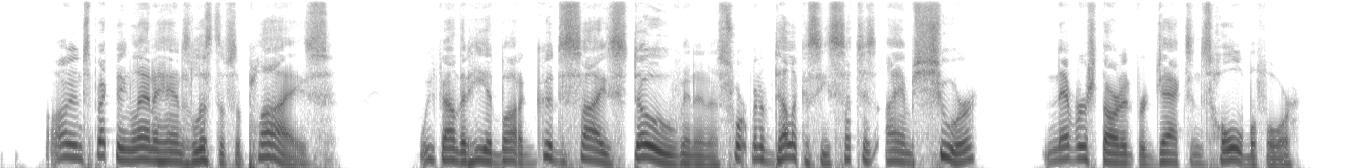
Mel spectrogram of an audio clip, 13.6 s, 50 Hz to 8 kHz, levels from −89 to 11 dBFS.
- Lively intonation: Yes, wide, 6.5 semitones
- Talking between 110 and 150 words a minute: Yes, average, 140 wpm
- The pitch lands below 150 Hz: Yes, low, 135 Hz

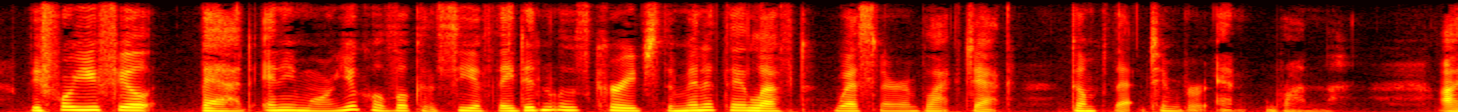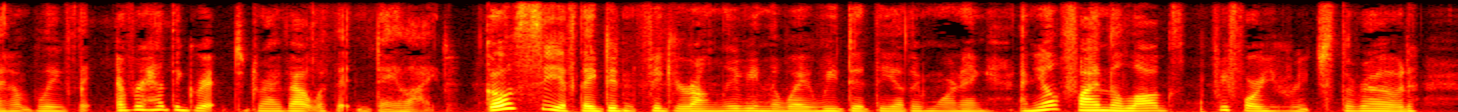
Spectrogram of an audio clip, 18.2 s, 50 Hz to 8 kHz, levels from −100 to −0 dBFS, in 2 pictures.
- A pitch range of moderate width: Yes, average, 4.3 semitones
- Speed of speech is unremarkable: No, fast, 225 wpm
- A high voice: No, medium, 170 Hz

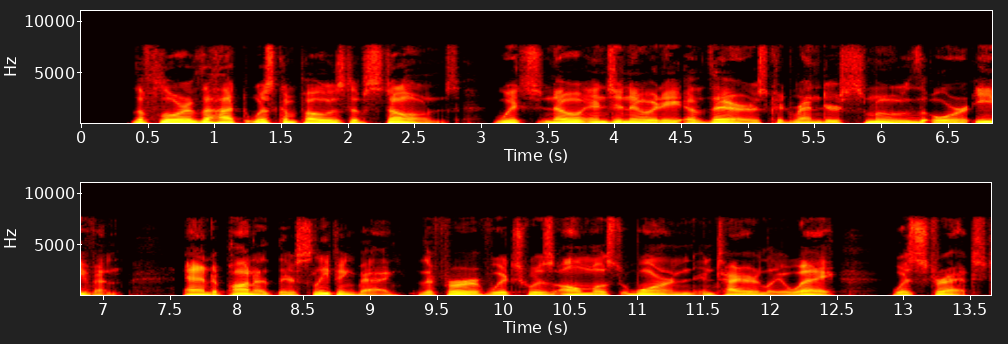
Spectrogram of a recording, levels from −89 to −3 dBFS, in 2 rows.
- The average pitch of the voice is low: Yes, low, 100 Hz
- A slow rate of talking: No, average, 160 wpm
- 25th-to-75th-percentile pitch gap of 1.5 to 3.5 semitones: No, average, 4.0 semitones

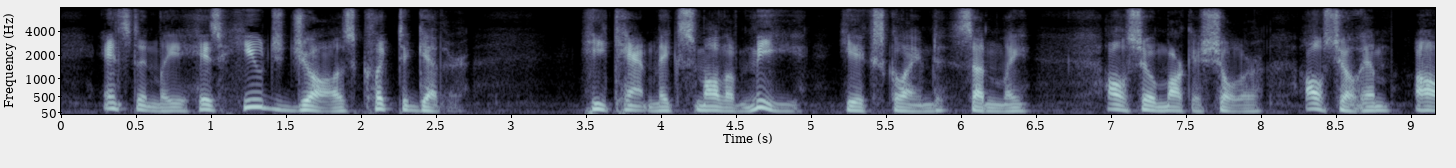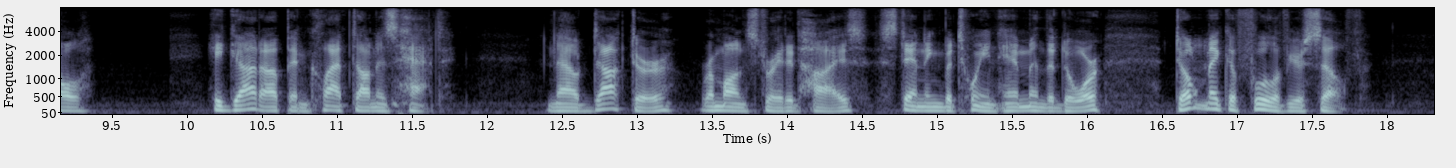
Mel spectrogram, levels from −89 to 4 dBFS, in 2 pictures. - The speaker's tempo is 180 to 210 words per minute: No, average, 160 wpm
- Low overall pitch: Yes, low, 105 Hz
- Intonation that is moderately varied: Yes, average, 3.7 semitones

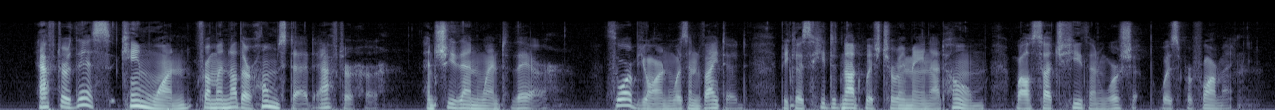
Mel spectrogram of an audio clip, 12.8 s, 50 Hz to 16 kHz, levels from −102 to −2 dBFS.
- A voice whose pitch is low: Yes, low, 110 Hz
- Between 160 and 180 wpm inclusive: No, average, 150 wpm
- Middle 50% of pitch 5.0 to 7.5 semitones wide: Yes, wide, 5.5 semitones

